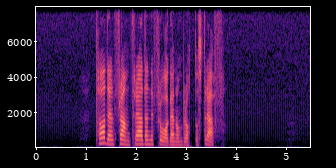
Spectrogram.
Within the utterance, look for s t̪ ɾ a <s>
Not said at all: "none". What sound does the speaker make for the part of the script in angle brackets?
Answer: f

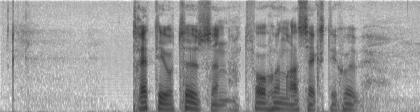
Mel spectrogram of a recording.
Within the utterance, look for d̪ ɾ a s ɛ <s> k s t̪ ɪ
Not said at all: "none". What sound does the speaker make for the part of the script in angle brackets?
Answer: none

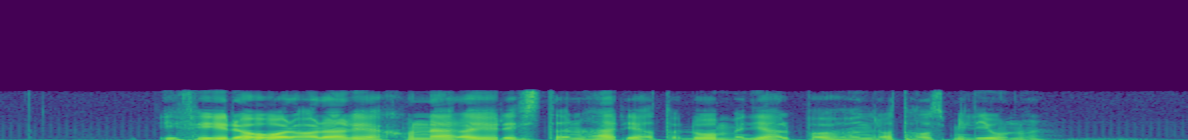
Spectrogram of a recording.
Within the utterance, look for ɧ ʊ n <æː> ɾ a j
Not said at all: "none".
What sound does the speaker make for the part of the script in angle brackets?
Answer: æː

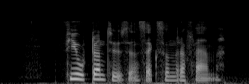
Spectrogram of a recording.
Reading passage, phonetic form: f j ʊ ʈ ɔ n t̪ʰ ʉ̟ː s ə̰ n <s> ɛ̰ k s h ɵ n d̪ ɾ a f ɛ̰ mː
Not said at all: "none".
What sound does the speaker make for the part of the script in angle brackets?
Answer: s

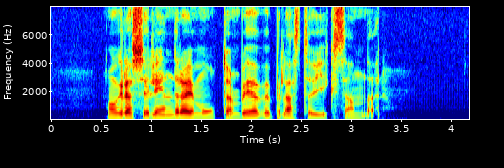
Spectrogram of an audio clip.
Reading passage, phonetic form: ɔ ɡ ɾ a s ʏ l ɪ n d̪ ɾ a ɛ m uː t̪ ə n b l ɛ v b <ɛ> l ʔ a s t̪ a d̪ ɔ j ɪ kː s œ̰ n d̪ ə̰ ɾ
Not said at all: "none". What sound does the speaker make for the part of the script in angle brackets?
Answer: ɛ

